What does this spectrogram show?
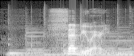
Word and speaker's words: February: Notice that in American English, that first R disappears. You're not going to hear it. So it's going to be Feb, and that's also going to be your stress.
